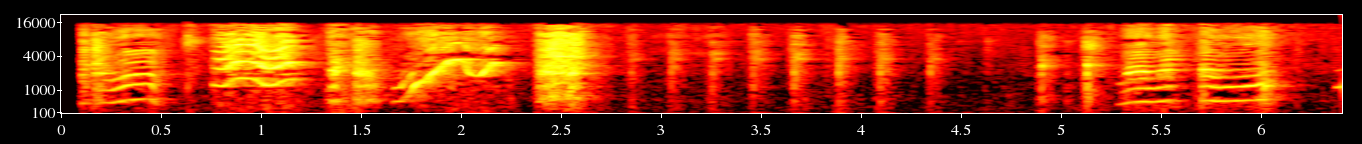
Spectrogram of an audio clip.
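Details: Indian ringneck parrot talking: a run of harmonic, speech-like phrases with sliding, wavering pitch, separated by short harsh bursts and brief pauses.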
